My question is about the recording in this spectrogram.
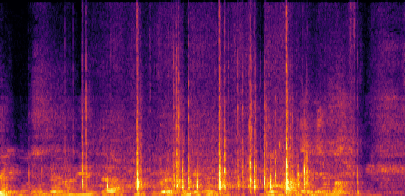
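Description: Several sharp plastic clicks and taps, about seven between one and three seconds in, from handling a toy magnetic drawing pad, with a low mumbling voice underneath.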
